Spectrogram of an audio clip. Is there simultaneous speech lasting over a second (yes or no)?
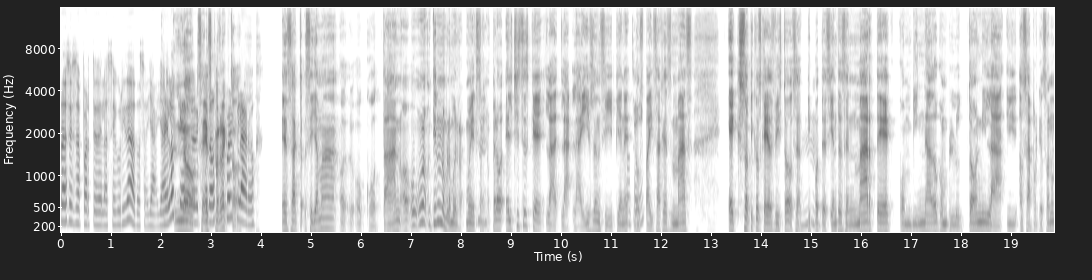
yes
